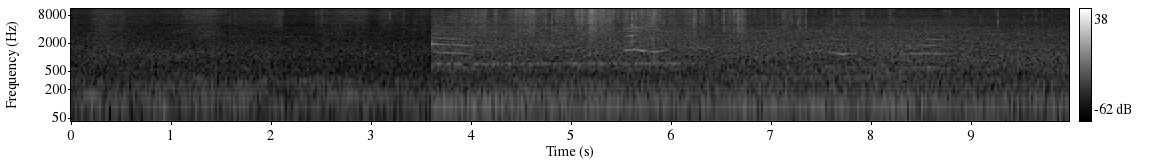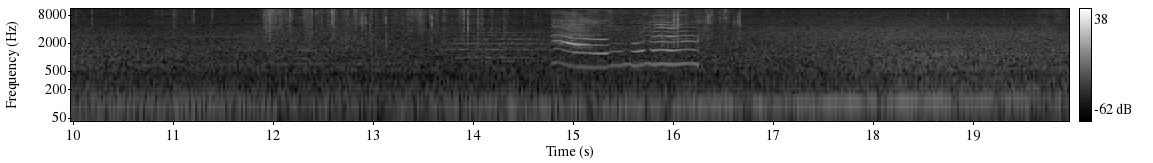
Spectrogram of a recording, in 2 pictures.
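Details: Stray cats being fed in parks and streets: several harmonic meows, some short and level, a cluster of rising-falling wavering meows around fifteen to sixteen seconds, over steady street rumble and clicks.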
